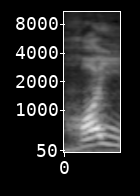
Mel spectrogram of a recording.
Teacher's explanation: Ya tu bila ya lin turun suara ke bawah.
